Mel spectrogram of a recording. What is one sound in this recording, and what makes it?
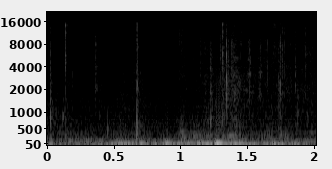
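Hands shuffle and flick through a stack of trading cards.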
